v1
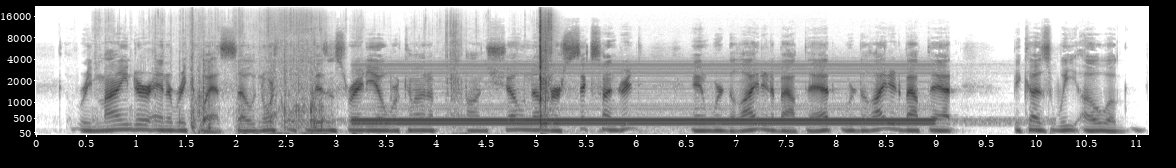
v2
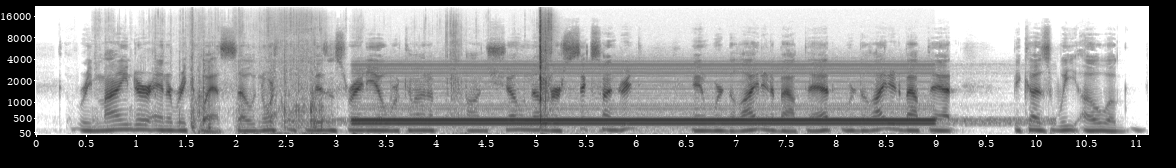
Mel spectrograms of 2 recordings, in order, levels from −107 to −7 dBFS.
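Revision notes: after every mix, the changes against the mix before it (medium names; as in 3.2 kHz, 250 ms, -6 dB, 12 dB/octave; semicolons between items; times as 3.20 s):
second sound +6.0 dB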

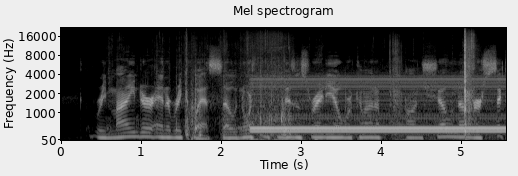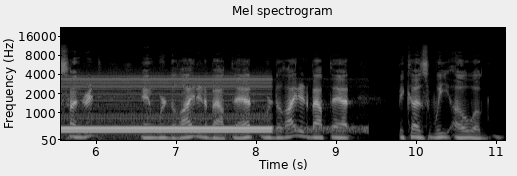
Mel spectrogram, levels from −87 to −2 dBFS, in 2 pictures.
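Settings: second sound: entry -0.80 s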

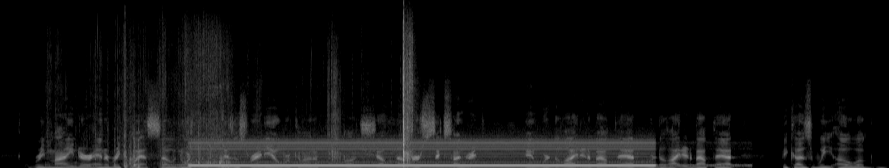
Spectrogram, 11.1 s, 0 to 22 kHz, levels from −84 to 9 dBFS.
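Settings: speech -4.5 dB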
